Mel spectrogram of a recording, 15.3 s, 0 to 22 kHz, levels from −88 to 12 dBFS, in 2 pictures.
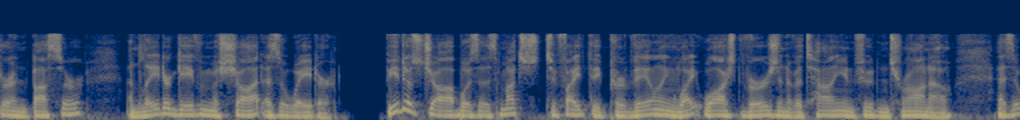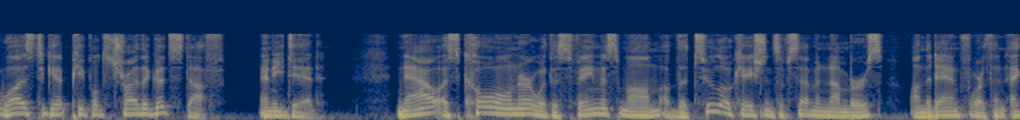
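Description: No technical faults can be heard in this speech, which comes through G.722 wideband telephone coding at 64 kbit/s.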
